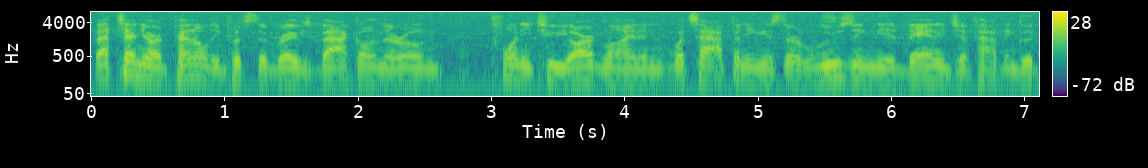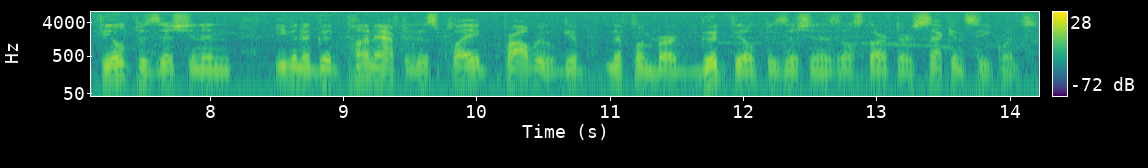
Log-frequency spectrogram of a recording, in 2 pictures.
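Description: A man giving conversational color commentary on live radio football, explaining plays in a halting way and often restarting his phrases. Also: medium pitch, steady tone, a little mellow, poor audio.

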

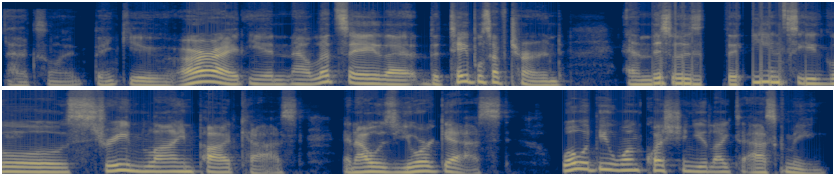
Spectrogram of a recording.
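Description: A man's voice: a little high, lively intonation, a little slow, darkish tone, dry recording. A man hosting a podcast, a native Spanish speaker, talking in a reflective, storytelling way with many fillers. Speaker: podcast host. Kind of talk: casual interview chat.

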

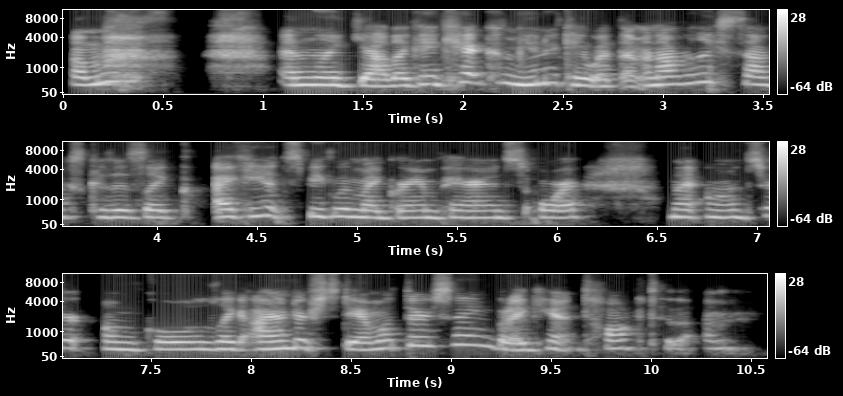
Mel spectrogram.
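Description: A woman's voice: high-pitched, normal speed. A chatty teenage girl in casual podcast talk, laughing and filler-heavy. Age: teens. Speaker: podcast co-host. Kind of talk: casual chat.

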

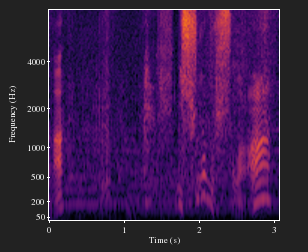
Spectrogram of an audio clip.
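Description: An actor playing a brash, hot-headed male high-school student in a modern audio drama, slangy and blustering. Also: huge pitch swings, slow, music in the background, full character voice, low-quality recording. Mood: indignant teasing.

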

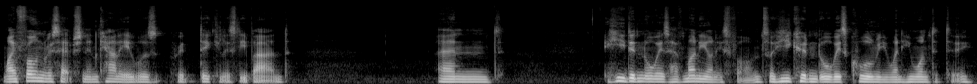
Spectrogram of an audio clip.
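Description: A man calmly and candidly recounting a past relationship in a thoughtful, measured way. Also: mid-range voice, gravelly. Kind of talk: reflective personal storytelling.

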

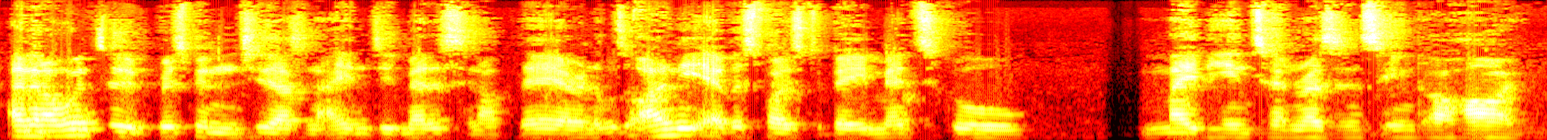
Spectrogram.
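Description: A slightly croaky Australian man talking in a rambling, informal, mildly sweary way as a podcast guest. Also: on the low side, steady tone, a little fast, a little mellow, low-quality recording. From Sydney, Australia. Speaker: podcast guest, medical doctor and entrepreneur. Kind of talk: casual conversational interview.

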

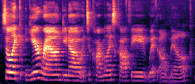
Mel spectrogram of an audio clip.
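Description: A woman's voice: medium pitch, animated, moderate pace, bright, forceful tone. Chatty young woman with a faint Boston accent. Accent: light Boston. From Boston area, US. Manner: chatty, laughs often. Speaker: podcast guest, runner. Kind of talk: casual chat. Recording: roomy echo.

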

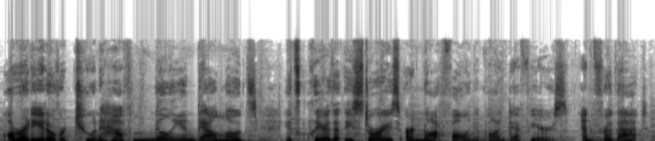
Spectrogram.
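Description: Woman host reading her show intro, bouncy pitch, soft music under. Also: expressive, moderate pace. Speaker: podcast host. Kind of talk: scripted intro and interview.

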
